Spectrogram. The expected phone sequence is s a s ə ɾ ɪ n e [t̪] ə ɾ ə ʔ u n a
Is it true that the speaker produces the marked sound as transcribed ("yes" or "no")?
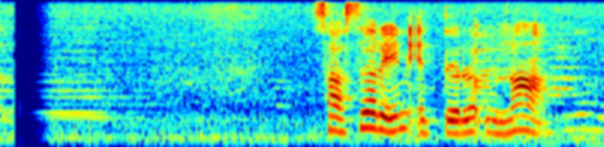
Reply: yes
